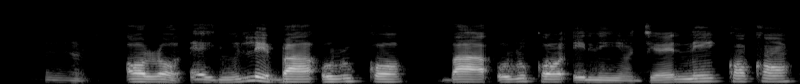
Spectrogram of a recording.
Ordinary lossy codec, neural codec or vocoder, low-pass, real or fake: none; codec, 44.1 kHz, 3.4 kbps, Pupu-Codec; 7.2 kHz; fake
